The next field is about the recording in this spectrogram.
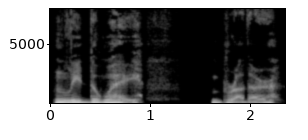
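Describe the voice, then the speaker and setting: A man's voice: low-pitched, lively intonation, takes it slowly, dark tone, breathy edge, dry recording, clean studio sound, full character voice. A man voicing a furious, betrayed man who snarls and then turns icy.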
